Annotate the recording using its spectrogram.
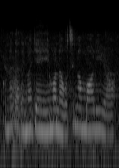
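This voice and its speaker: A woman's voice: a little high, fairly even intonation, very fast. A woman telling a story in a casual, conversational way, often repeating her phrases. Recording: loud background noise.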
